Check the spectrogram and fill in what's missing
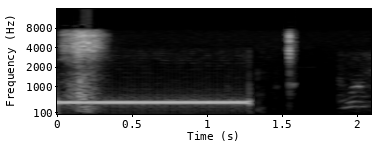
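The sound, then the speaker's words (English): A loud, steady telephone ringing tone hums for just over a second, then cuts off with a click as the line is answered, and a faint voice begins at the end. “I get butterflies every time we're sitting here waiting for it to ring.”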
